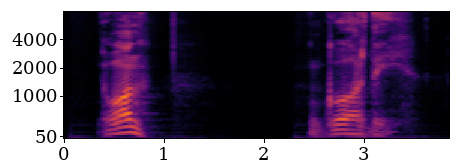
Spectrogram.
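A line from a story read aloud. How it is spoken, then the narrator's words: Hoarse repetition. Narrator (Russian): хрипло повторил Квакин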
